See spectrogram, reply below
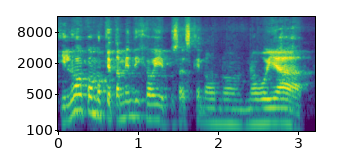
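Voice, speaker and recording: A man's voice: medium pitch, a little fast, vocal fry, a little hiss or hum. A man born in Italy and raised in Mexico, a podcast host talking as a guest over a video call, thoughtful and hesitant with many fillers. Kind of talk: casual interview chat.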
